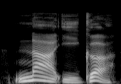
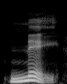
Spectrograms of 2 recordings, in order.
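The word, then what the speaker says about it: 那: By the way, in full form, it's na, but people drop the e in daily speech. And when nah comes before a measure word, it's often pronounced nay.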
